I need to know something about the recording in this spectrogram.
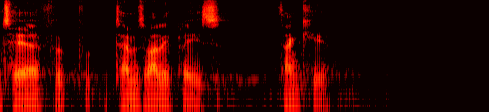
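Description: A middle-aged man speaks calmly and close to a microphone in a room with slight echo.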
